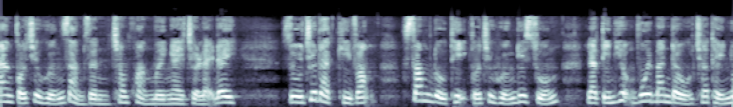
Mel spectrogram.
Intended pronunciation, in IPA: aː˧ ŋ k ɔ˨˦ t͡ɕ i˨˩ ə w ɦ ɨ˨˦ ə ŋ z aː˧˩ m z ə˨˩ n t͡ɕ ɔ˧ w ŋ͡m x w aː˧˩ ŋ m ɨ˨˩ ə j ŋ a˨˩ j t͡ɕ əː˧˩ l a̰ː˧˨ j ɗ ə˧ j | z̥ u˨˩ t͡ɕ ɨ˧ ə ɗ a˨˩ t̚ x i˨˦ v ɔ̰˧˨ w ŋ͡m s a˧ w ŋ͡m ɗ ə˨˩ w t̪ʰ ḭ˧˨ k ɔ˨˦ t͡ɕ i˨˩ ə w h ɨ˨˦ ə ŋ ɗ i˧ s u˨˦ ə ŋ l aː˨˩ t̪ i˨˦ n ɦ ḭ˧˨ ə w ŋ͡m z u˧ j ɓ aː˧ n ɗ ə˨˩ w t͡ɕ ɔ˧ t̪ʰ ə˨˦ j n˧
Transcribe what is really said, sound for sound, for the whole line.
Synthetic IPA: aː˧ ŋ k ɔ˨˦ t͡ɕ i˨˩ ə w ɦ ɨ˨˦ ə ŋ z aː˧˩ m z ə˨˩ n t͡ɕ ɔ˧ w ŋ͡m x w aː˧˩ ŋ m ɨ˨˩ ə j ŋ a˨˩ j t͡ɕ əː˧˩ l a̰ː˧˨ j ɗ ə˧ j | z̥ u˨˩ t͡ɕ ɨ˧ ə ɗ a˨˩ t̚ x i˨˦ v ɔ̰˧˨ w ŋ͡m s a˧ w ŋ͡m ɗ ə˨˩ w t̪ʰ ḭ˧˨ k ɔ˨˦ t͡ɕ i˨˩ ə w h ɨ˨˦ ə ŋ ɗ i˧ s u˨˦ ə ŋ l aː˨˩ t̪ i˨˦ n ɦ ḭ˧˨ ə w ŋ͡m v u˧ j ɓ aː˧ n ɗ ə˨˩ w t͡ɕ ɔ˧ t̪ʰ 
